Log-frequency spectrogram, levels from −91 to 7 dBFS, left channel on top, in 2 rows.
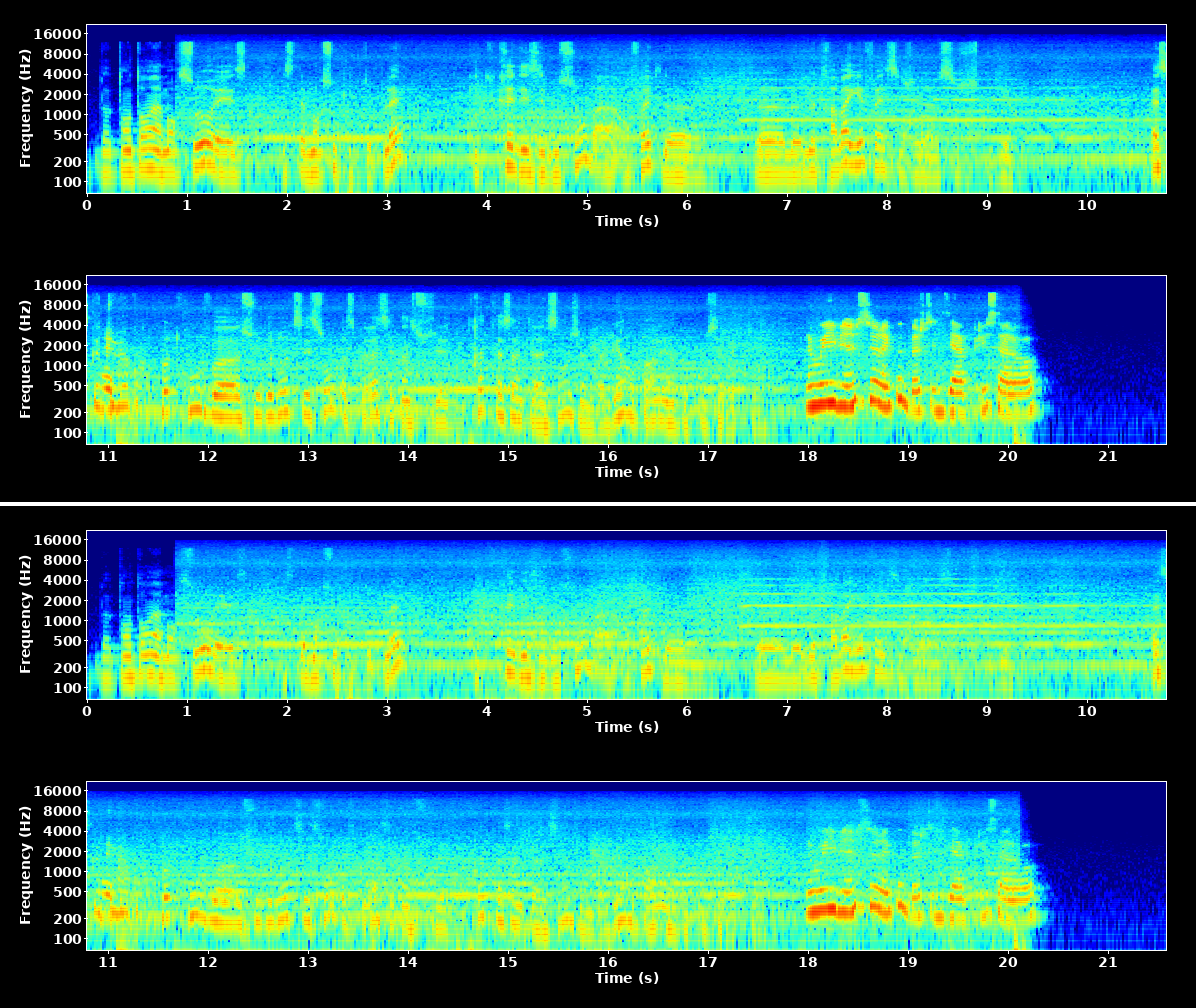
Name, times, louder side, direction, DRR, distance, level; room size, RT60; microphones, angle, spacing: voice 1, 0.1-3.2 3.8-6.2 6.7-9.3 10.6-17.6, left 3 dB, 90° left, 0.9 m, -27 dB
sound 1, 0.9-20.1, right 1 dB, 15° right, 1.4 m, -32 dB
Trumpet, 6.5-10.9, right 4 dB, 40° right, 1.0 m, -34 dB
voice 2, 18.0-20.3, left 4 dB, 45° left, 0.5 m, -16 dB
16.0 x 8.2 x 2.7 m
head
